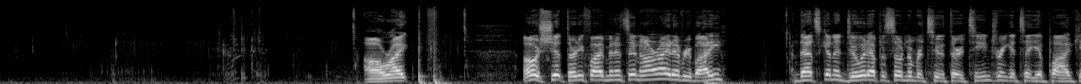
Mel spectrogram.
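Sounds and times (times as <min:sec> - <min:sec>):
person sipping and swallowing a drink: 0:00.0 - 0:03.7
speech: 0:03.6 - 0:04.4, 0:05.2 - 0:07.3, 0:07.9 - 0:10.7.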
